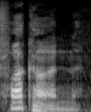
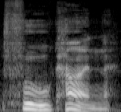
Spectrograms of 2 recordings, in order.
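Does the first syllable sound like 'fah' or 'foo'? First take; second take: fah; foo. First: The first syllable has an 'ah' vowel. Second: The first syllable has an 'oo' vowel. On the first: The speaker calls it wrong. "not Fa-Kun" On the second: The speaker calls it right. "It means Fu, as in Kung Fu. So therefore it's Fu-Kun"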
